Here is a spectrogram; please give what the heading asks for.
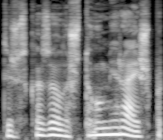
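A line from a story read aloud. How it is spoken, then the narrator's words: Whispered. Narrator (Russian): прошептал Зябкин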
